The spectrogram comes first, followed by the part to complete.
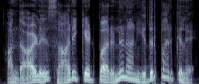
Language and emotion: Tamil, surprised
